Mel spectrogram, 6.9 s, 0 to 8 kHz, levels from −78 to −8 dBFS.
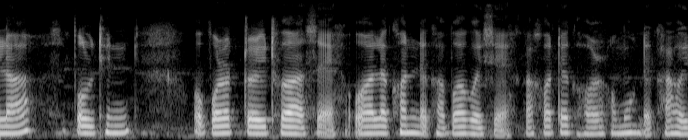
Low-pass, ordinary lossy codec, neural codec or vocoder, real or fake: none; none; none; real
